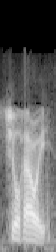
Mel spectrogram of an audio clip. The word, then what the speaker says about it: Chilhowie: Chilhowie, Virginia? Did I pronounce it right? – Yes, Chilhowie.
